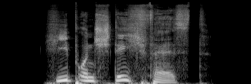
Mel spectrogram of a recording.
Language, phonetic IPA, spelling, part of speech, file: German, [ˌhiːpʔʊn(t)ˈʃtɪçfɛst], hieb- und stichfest, adjective, De-hieb und stichfest.ogg
- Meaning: watertight, ironclad (figuratively, of an argument or reasoning)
